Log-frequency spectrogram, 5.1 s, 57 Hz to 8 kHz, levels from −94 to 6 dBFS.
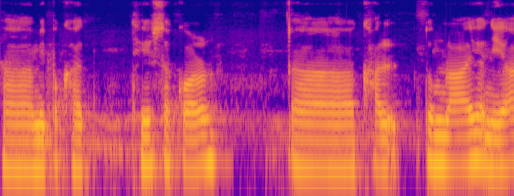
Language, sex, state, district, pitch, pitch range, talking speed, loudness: Mizo, male, Mizoram, Aizawl, 125 Hz, 115-130 Hz, 130 wpm, -15 LUFS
